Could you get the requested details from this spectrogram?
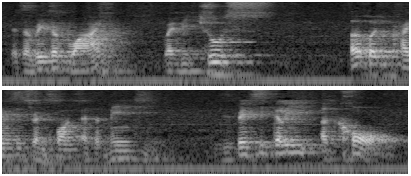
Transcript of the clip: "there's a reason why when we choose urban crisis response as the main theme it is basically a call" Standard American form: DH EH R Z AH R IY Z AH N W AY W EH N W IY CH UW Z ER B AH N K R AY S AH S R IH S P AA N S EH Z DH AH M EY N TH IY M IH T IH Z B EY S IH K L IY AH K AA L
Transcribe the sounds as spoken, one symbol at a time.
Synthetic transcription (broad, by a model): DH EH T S AH R IY Z AH N W AY W EH N W IY CH UW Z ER B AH N K R AY S AH S R IH S P AA N S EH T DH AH M EY N T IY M IH T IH S B EY S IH K L IY AH K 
